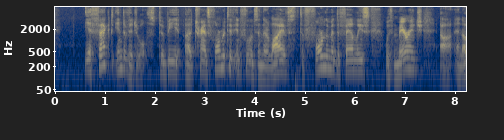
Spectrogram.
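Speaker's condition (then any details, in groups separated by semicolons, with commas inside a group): No condition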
